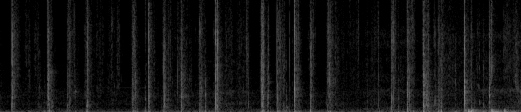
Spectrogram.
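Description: Tarot cards being shuffled during a tarot reading, a run of sharp, crisp riffling snaps and slaps at an uneven, brisk rhythm, with no voices, ending in a denser flutter of card noise.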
